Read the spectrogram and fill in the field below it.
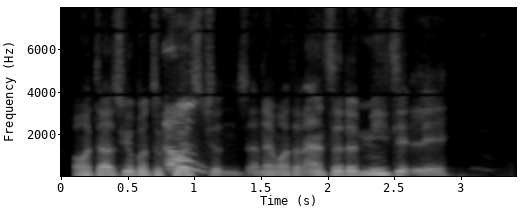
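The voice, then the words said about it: Bad bodybuilder-actor impression, Austrian accent. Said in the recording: “my horrible Arnold Schwarzenegger impression”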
